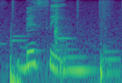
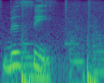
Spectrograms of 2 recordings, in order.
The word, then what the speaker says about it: busy: The letter U is there in both the letter, but in the word busy, the letter U sounds like I. Busy, busy.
